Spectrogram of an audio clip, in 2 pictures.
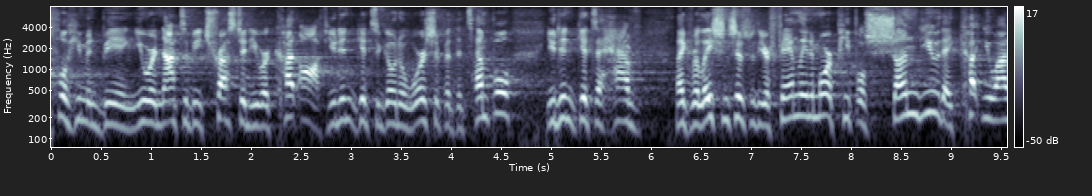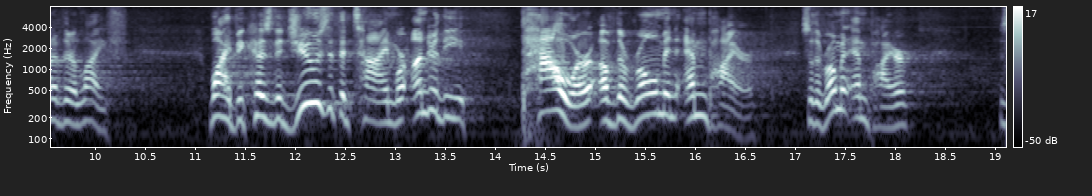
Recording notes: School Mass. Preached this homily on September 21, 2023 at Sacred Heart of Jesus Catholic Church in Wadsworth, OH.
